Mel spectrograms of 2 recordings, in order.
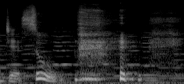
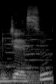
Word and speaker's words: Gesù: my previous video that the correct pronunciation of del Gesù would be del Gesù. Even though I've been growing up listening and always speaking of del Gesù, so in that way I feel a bit more comfortable.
